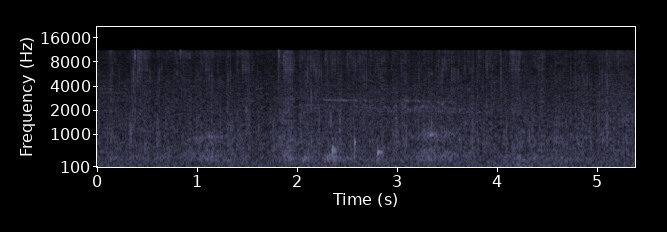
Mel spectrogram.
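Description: Faint patter and small splashes of a topwater bass lure being worked across the water surface, with scattered light ticks and a brief faint thin whistle a little after two seconds in.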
